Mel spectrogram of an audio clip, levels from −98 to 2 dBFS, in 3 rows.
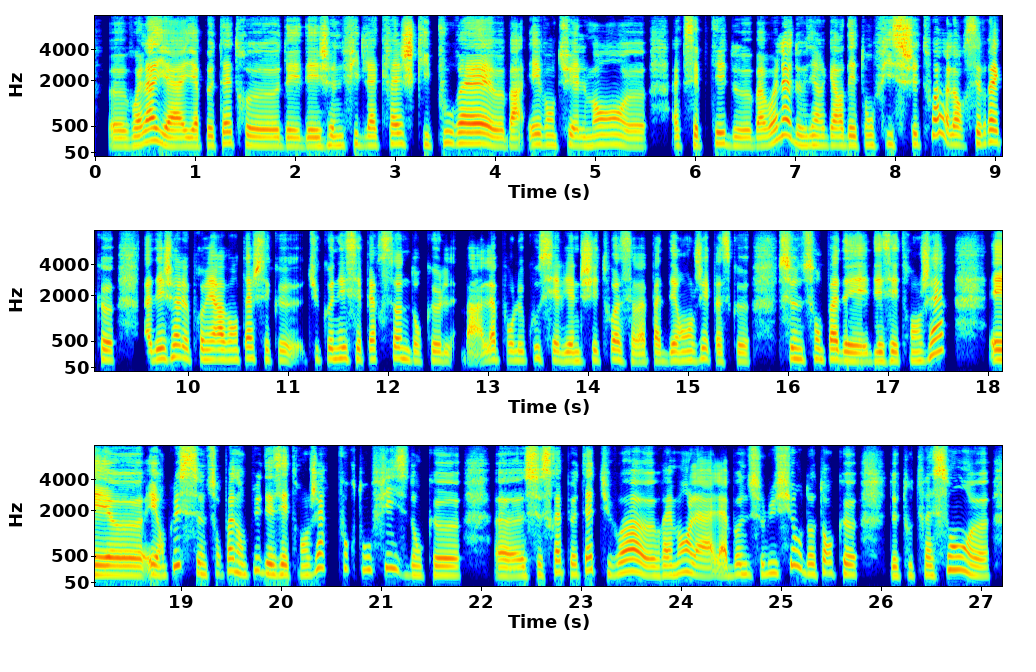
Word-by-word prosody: heu -, -, -5 dB
heu, 135 Hz, 0 st, -3 dB
voilà 155 Hz, -, +4 dB
il -, -, +1 dB
y 155 Hz, -, +3 dB
a 140 Hz, -1 st, +4 dB
il 140 Hz, -, -2 dB
y -, -, +2 dB
a 140 Hz, -, +1 dB
peut-être, 165 Hz, +2 st, -3 dB
heu, 145 Hz, -1 st, -1 dB
des 140 Hz, -1 st, -2 dB
des 140 Hz, +1 st, 0 dB
jeunes 155 Hz, +1 st, 0 dB
filles 180 Hz, +4 st, -3 dB
de 145 Hz, -, -10 dB
la 155 Hz, 0 st, +1 dB
crèche 180 Hz, +2 st, +4 dB
qui 165 Hz, -, -5 dB
pourraient, 190 Hz, +1 st, +4 dB
heu, 140 Hz, -1 st, -3 dB
ben, 135 Hz, +1 st, 0 dB
éventuellement, 160 Hz, 0 st, -2 dB
heu, 130 Hz, -1 st, -5 dB, 0.2 s
accepter 155 Hz, +5 st, -1 dB
de, 145 Hz, -3 st, -6 dB
bah, 140 Hz, +1 st, -1 dB
voilà, 330 Hz, -, +3 dB
de -, -, -6 dB
venir 155 Hz, 0 st, -4 dB
garder 155 Hz, +1 st, 0 dB
ton 160 Hz, +2 st, -9 dB
fils 170 Hz, 0 st, +4 dB
chez 175 Hz, -, +6 dB
toi. 330 Hz, -, 0 dB
Alors 165 Hz, -3 st, 0 dB
c'est 185 Hz, -, +3 dB
vrai 215 Hz, +3 st, +4 dB
que, 165 Hz, -4 st, -3 dB, 0.3 s
bah, 150 Hz, -, 0 dB
déjà 180 Hz, +6 st, +2 dB
le 180 Hz, -, -1 dB
1er 165 Hz, -1 st, -1 dB
avantage 165 Hz, +3 st, +2 dB
c'est 165 Hz, -, -5 dB
que 155 Hz, -1 st, -9 dB
tu 180 Hz, -, -5 dB
connais 180 Hz, +2 st, -3 dB
ces 175 Hz, -1 st, +3 dB
personnes 180 Hz, +2 st, 0 dB
donc 145 Hz, -3 st, -11 dB
heu, 150 Hz, -, -2 dB
l 135 Hz, -3 st, -11 dB
ben, -, -, -4 dB
là, 170 Hz, -, -1 dB
pour 150 Hz, -1 st, -10 dB
le 150 Hz, 0 st, -8 dB
coup, 190 Hz, +6 st, -12 dB
si 165 Hz, -, +3 dB
elles 150 Hz, -, -1 dB
viennent 145 Hz, 0 st, -2 dB
chez 160 Hz, -, +3 dB
toi, 165 Hz, +3 st, -3 dB
ça -, -, -1 dB
va -, -, -3 dB
pas 145 Hz, -, -4 dB
te -, -, -19 dB
déranger 150 Hz, +4 st, -2 dB
parce 140 Hz, -3 st, -1 dB
que 140 Hz, -2 st, -7 dB, 0.3 s
ce 185 Hz, -, +5 dB
ne 175 Hz, -, -4 dB
sont 180 Hz, +1 st, +1 dB
pas 175 Hz, +2 st, +3 dB
des 140 Hz, -4 st, +1 dB
des 145 Hz, +2 st, 0 dB
étrangères 150 Hz, -, 0 dB, 0.5 s
et 165 Hz, -1 st, +6 dB
heu, 155 Hz, -1 st, +1 dB
et 165 Hz, -, +3 dB
en -, -, -11 dB
plus, 320 Hz, +1 st, +3 dB
ce 190 Hz, -, +4 dB
ne 175 Hz, -, -6 dB
sont 175 Hz, +1 st, -2 dB
pas 225 Hz, -, 0 dB
non 185 Hz, -5 st, -5 dB
plus 240 Hz, -, -9 dB
des 170 Hz, -3 st, +1 dB
étrangères 160 Hz, -, -1 dB
pour 270 Hz, -, -12 dB
ton 245 Hz, 0 st, -9 dB
fils 260 Hz, -, -2 dB
donc 155 Hz, -1 st, -10 dB
heu 155 Hz, -1 st, 0 dB, 0.4 s
heu, 145 Hz, 0 st, -1 dB
ce 145 Hz, +3 st, +6 dB
serait 205 Hz, +6 st, +3 dB
peut-être, 210 Hz, +9 st, -3 dB
tu 175 Hz, -, -5 dB
vois? 200 Hz, +5 st, +2 dB
Heu, 150 Hz, -, 0 dB
vraiment 160 Hz, +7 st, -2 dB
la 150 Hz, -6 st, 0 dB
la -, -, -1 dB
bonne 175 Hz, +4 st, -8 dB
solution. 190 Hz, -, -1 dB
D'autant 190 Hz, 0 st, -5 dB
que 170 Hz, -3 st, -4 dB, 0.3 s
de 150 Hz, -, -4 dB
toute 155 Hz, +1 st, -15 dB
façon, 240 Hz, +10 st, +3 dB
heu 145 Hz, -2 st, -2 dB
160 Hz, 250 wpm, -23 LUFS, 150-180 Hz, 0.5 s, chez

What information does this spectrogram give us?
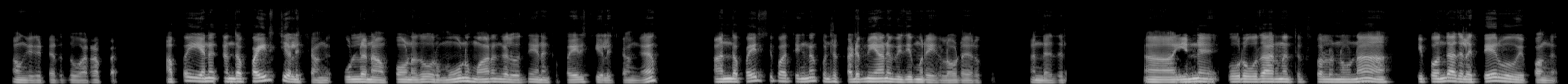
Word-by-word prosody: அவுங்ககிட்ட 100 Hz, -2 st, -5 dB
இருந்து 100 Hz, +1 st, -11 dB
வர்றப்ப. 95 Hz, -, -9 dB, 0.6 s
அப்ப 120 Hz, +6 st, -6 dB, 0.2 s
எனக்கு 145 Hz, 0 st, +2 dB
அந்தப் 135 Hz, -1 st, +3 dB
பயிற்சி 180 Hz, +8 st, +3 dB
அளிச்சாங்க. 105 Hz, -4 st, -2 dB, 0.2 s
உள்ள 120 Hz, +1 st, +3 dB
நான் 100 Hz, -2 st, 0 dB
போனதும் 115 Hz, +1 st, 0 dB
ஒரு 105 Hz, -, -3 dB
3 140 Hz, +6 st, +3 dB
வாரங்கள் 120 Hz, -2 st, 0 dB
வந்து 110 Hz, +4 st, -8 dB
எனக்குப் 105 Hz, -1 st, -5 dB
பயிற்சி 110 Hz, +1 st, -1 dB
அளிச்சாங்க. 95 Hz, 0 st, -7 dB, 0.8 s
அந்தப் 130 Hz, 0 st, +3 dB
பயிற்சி 170 Hz, +4 st, -1 dB
பாத்தீங்கன்னா, 140 Hz, +1 st, 0 dB
கொஞ்சம் 130 Hz, -2 st, -3 dB
கடுமையான 135 Hz, +3 st, +4 dB
விதிமுறைகளோட 105 Hz, -4 st, -1 dB
இருக்கும். 90 Hz, -1 st, -16 dB, 0.4 s
அந்த 95 Hz, -2 st, -1 dB
இதுல. 95 Hz, 0 st, -11 dB, 0.8 s
ஆ, -, -, +3 dB, 0.4 s
என்னா? 135 Hz, +2 st, +4 dB, 0.3 s
ஒரு 130 Hz, -, +2 dB
உதாரணத்துக்குச் 125 Hz, -2 st, +1 dB
சொல்லணும்ன்னா, 115 Hz, +3 st, +1 dB, 0.6 s
இப்ப 130 Hz, -, -15 dB
வந்து 150 Hz, +3 st, +4 dB
அதுல 120 Hz, -3 st, +3 dB
தேர்வு 155 Hz, -3 st, +4 dB
வைப்பாங்க. 105 Hz, -2 st, -4 dB
115 Hz, 140 wpm, -23 LUFS, 105-135 Hz, 0.8 s, கடுமையான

